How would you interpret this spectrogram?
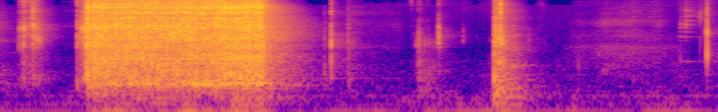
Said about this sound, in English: Install your impeller nut. Tighten with your impact.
